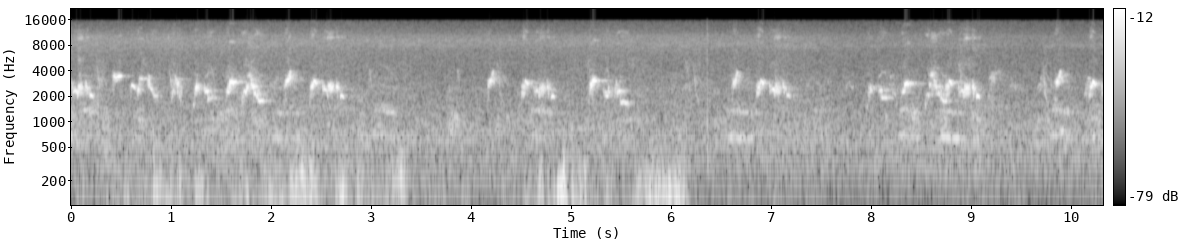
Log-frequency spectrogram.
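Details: Red-whiskered bulbul decoy singing during garden trapping on 9 October 2017: busy series of short sweet warbled phrases, closely spaced, with faint low thumps and soft rural ambience.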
